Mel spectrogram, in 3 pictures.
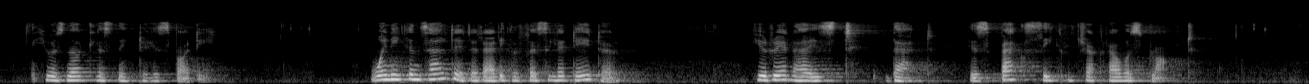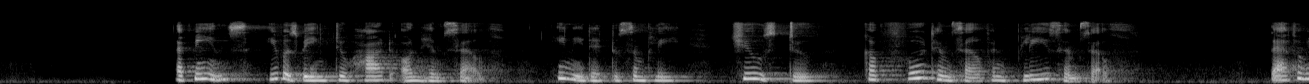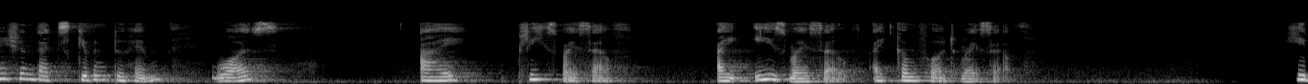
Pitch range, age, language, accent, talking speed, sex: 170-215 Hz, 60-79, English, Indian, 90 wpm, female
